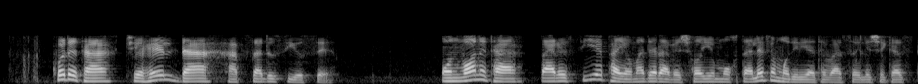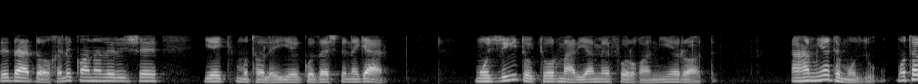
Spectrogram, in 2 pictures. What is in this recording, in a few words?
voice recorder; tarjoman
